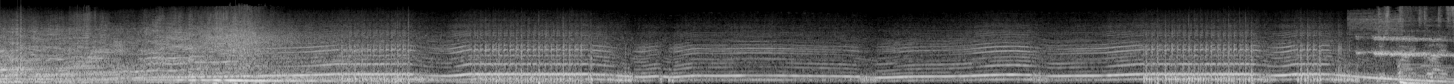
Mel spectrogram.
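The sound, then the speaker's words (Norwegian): A loud racing engine roars continuously as the vehicle accelerates around the track during a race, on the quickest lap of the race so far, its pitch climbing and dipping through repeated gear changes, with a brief squealing whine near the end and no voices. “Yep, he's putting the hammer down. That's the quickest lap of the race so far.”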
